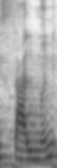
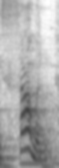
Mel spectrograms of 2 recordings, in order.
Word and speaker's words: salmon: repeat after me salmon the L is silent so it will not be salmon it will be salmon we have add grilled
